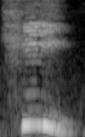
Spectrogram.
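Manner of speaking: खी with a stretched long ii; drawn-out long ii. Shown as a demonstration. Teacher modelling खी for children. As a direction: pull the vowel of खी long. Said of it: "क्या होगा उच्चारण".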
